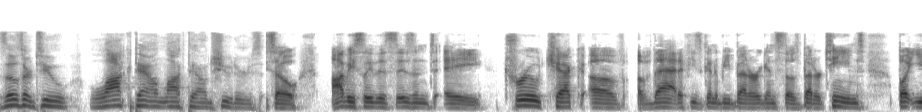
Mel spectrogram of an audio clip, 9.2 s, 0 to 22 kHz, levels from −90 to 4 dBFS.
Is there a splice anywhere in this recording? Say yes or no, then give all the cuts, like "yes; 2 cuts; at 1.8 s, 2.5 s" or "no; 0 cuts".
yes; 2 cuts; at 2.7 s, 6.3 s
